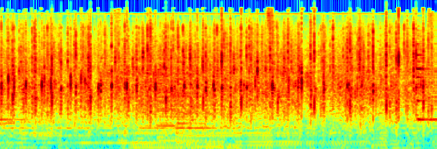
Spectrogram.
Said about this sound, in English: Now I want you to just give God a hand clap of praise and say, "Thank you, Lord, for what you've done for me."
